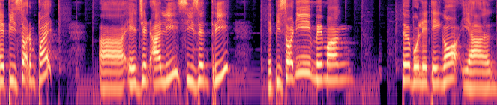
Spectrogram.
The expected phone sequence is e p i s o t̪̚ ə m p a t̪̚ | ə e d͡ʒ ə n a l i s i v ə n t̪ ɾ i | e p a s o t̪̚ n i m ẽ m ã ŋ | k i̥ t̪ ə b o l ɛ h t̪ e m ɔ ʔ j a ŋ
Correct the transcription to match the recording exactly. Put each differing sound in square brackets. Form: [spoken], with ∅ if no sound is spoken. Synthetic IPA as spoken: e p i s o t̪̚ ə m p a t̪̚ | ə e d͡ʒ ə n a l i s i [z] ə n t̪ ɾ i | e p [i] s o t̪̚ n i m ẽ m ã ŋ | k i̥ t̪ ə b o l ɛ h t̪ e [ŋ] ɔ ʔ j a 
